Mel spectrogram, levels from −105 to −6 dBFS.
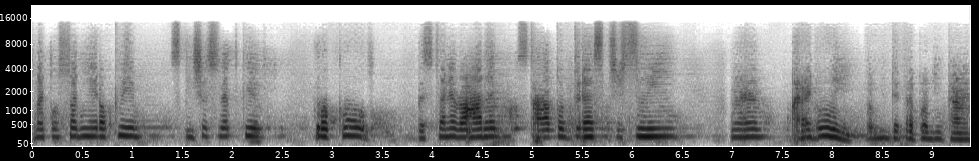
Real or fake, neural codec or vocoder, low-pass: fake; codec, 44.1 kHz, 0.9 kbps, DAC; 14.4 kHz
